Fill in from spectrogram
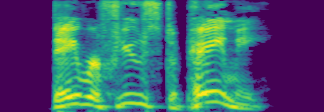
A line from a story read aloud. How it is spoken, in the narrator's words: Merle snapped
